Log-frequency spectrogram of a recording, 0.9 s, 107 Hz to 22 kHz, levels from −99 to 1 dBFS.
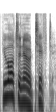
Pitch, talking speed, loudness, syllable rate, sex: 185 Hz, 315 wpm, -15 LUFS, 7.1 syllables/s, female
